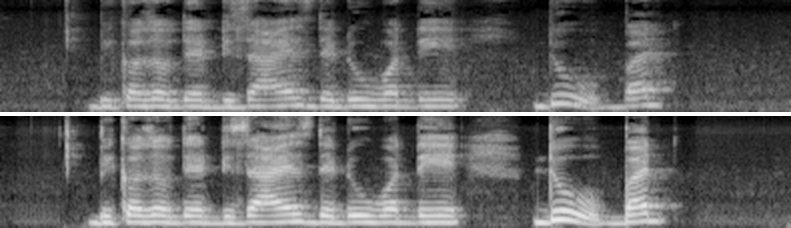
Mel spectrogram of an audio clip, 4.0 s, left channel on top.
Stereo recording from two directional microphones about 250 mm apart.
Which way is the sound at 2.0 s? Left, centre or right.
Right.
